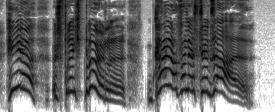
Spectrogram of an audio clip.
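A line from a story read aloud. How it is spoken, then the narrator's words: Shouting. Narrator (German): schrie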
